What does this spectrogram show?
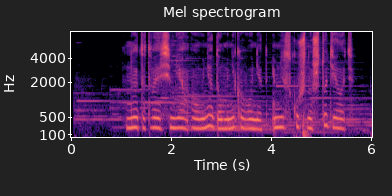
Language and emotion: Russian, sad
